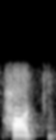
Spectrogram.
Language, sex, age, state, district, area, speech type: Urdu, male, 60+, Delhi, North East Delhi, urban, conversation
